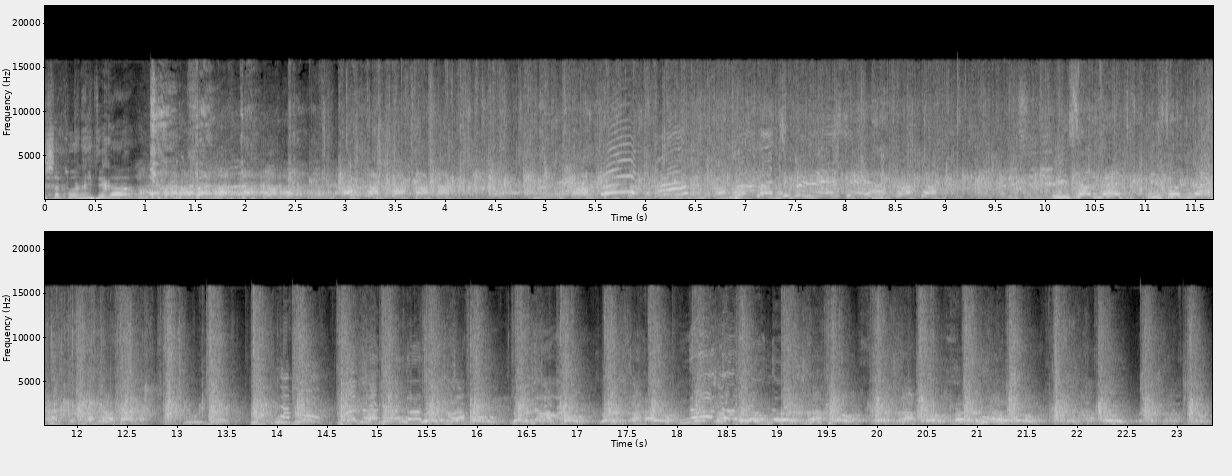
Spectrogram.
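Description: A studio audience laughs and cheers loudly.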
